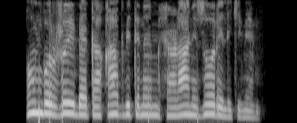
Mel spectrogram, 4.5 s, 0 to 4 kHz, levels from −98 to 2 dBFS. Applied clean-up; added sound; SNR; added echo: neural mask model DeepFilterNet 3.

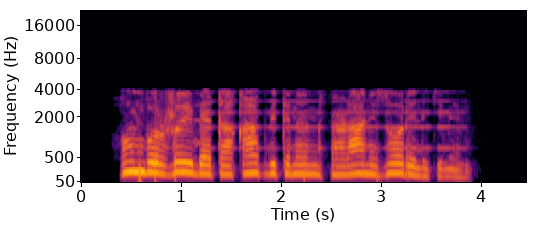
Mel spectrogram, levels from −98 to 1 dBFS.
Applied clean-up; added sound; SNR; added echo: neural mask model RNNoise.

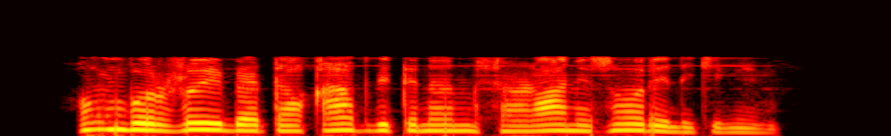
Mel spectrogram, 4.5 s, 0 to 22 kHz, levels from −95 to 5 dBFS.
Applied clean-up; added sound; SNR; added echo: neural separator model SepFormer WHAM!.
